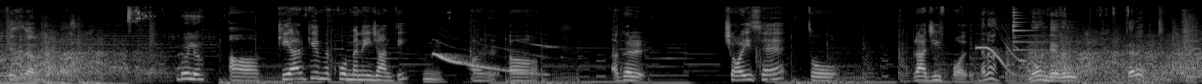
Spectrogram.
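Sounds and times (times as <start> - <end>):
soft background music: 0.0 - 12.0
downward sliding comic tone: 4.3 - 5.7.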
